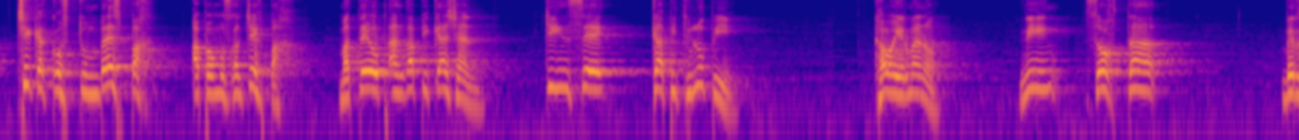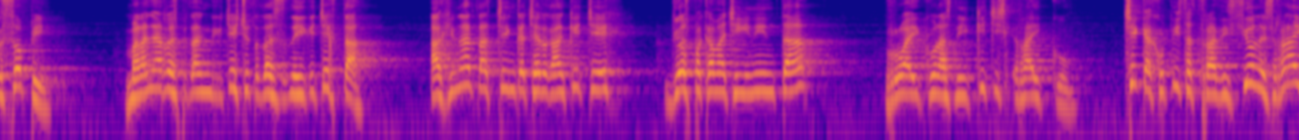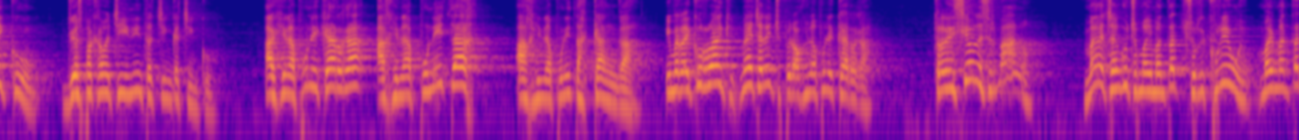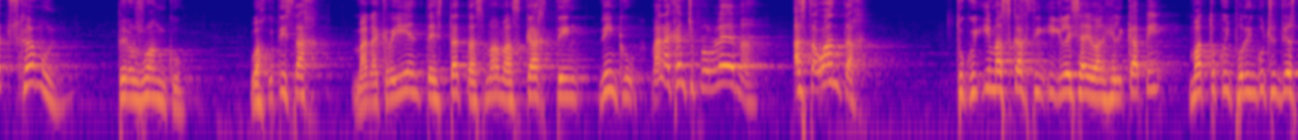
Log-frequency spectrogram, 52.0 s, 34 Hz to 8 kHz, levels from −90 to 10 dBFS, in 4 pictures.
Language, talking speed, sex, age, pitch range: Spanish, 95 wpm, male, 50-69, 195-250 Hz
